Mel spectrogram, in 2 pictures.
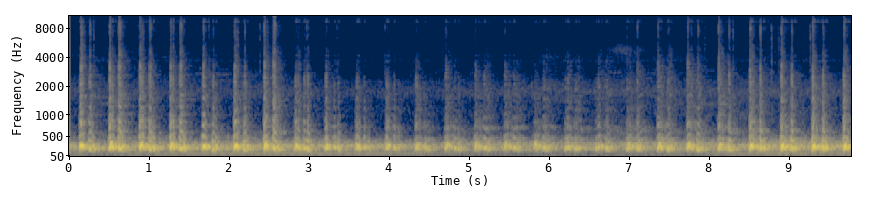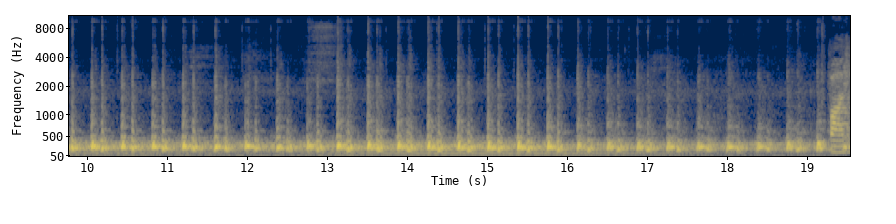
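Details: Fetal heartbeat heard through a Doppler monitor at a hospital checkup of a pregnant woman who may deliver soon: rapid, regular whooshing pulses at about 158 a minute.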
